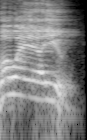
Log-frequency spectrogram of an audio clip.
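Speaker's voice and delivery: put-on shrill, called-out, elderly-sounding voice. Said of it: "y'all ain't never heard an older person".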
